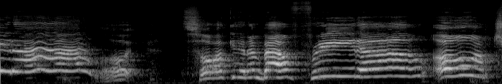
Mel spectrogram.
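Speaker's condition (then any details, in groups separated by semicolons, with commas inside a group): No condition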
